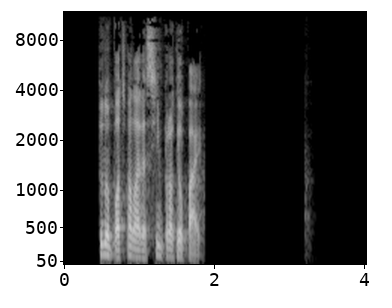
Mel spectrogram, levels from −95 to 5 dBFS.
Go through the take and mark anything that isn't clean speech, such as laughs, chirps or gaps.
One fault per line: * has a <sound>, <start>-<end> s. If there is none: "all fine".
all fine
